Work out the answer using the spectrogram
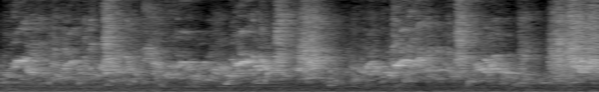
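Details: Pet parakeet pair, blue and pale yellow, produce rapid buzzy chirps in bursts roughly every half second, a continuous bright warble.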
